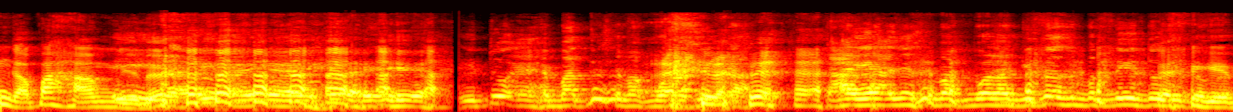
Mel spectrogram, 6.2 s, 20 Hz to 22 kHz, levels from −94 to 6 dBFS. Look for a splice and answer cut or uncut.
cut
